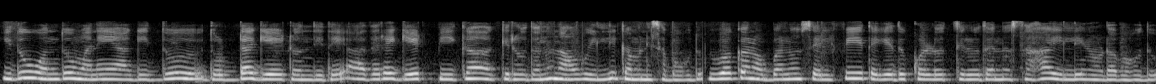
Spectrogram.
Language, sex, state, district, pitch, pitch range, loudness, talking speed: Kannada, female, Karnataka, Gulbarga, 240 Hz, 225-255 Hz, -15 LUFS, 110 wpm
